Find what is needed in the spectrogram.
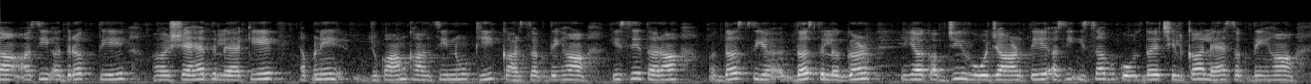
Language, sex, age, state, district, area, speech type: Punjabi, female, 30-45, Punjab, Mansa, urban, spontaneous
